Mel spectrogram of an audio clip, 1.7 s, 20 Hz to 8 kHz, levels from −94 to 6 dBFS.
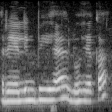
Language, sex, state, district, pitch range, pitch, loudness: Hindi, female, Jharkhand, Palamu, 220-250 Hz, 235 Hz, -13 LUFS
